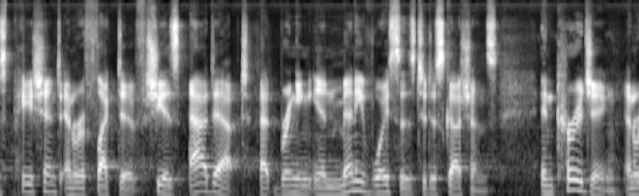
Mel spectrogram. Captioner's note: none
